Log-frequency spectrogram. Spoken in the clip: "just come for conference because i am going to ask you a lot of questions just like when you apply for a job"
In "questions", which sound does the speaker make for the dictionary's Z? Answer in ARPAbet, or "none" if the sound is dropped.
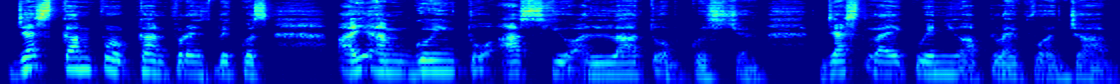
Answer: none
